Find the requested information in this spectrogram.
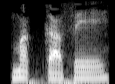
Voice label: "ma#k kaafe2e", Lao; ມັກກາແຟ; like coffee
